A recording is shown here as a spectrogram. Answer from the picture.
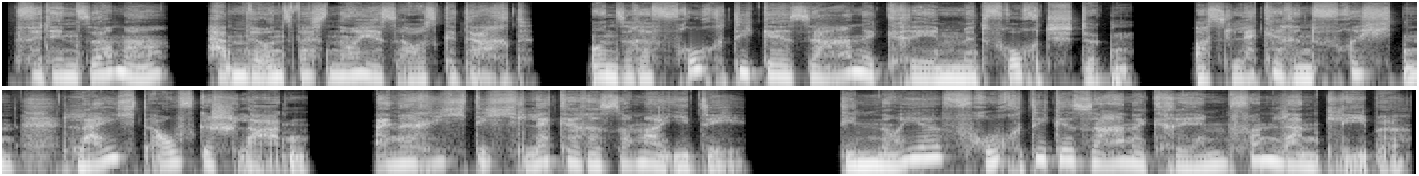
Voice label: commercial; landliebe; Muttersprache Deutsch

